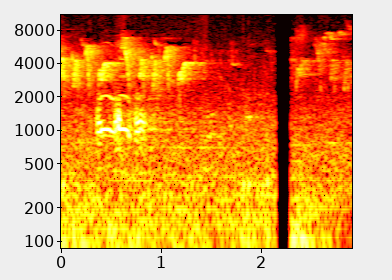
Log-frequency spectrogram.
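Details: Cetti's warbler near Lutjebroek gives a short, abrupt burst of loud whistled notes lasting about half a second, then falls quiet against a steady hiss of background noise.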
